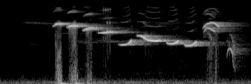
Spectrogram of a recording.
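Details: Sunda blue robin singing while seeking a rival: a sharp click burst, then a cascade of high, thin whistles sliding steadily downward, ending with a brief rising-falling flourish.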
